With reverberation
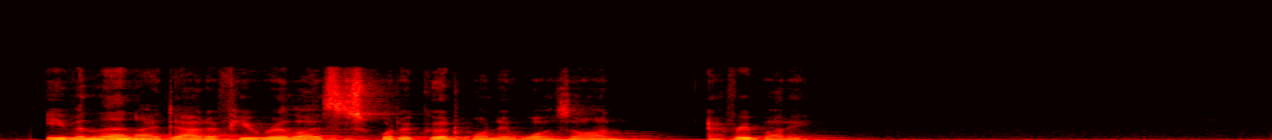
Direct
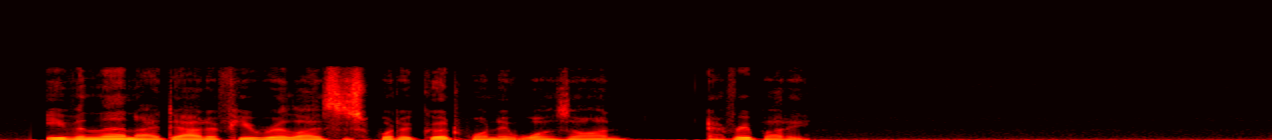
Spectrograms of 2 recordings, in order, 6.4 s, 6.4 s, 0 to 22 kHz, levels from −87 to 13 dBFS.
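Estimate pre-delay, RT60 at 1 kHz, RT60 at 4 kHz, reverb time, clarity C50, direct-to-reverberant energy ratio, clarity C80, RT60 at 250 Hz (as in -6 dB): 3 ms, 0.80 s, 0.55 s, 0.85 s, 14.5 dB, 8.5 dB, 17.5 dB, 0.90 s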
